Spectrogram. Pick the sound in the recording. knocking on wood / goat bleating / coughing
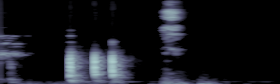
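knocking on wood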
